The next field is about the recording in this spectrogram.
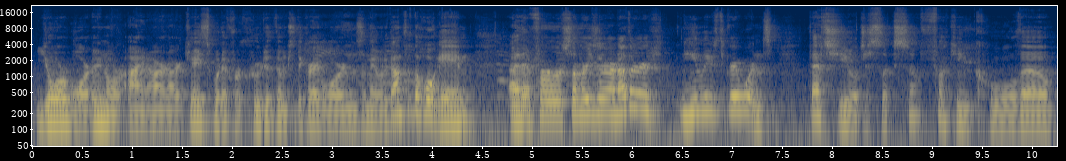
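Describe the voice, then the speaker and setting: A man's voice: mid-range voice, a little fast. A man casually commentates his way through a video game in an echoey room. He is chatty and swears freely in his asides, with game ambience and faint noise behind him. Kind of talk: casual let's play commentary.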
